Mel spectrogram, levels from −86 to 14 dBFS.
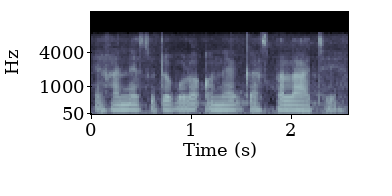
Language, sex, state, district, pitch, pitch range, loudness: Bengali, female, Assam, Hailakandi, 140 Hz, 135-140 Hz, -20 LUFS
